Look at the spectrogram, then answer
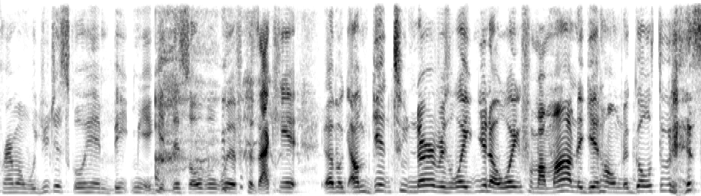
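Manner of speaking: tearful pleading voice. Retelling begging Grandma to beat him before his mom got home, retelling crying and begging. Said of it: "I'm crying and begging her to beat me".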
